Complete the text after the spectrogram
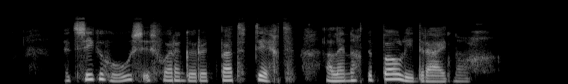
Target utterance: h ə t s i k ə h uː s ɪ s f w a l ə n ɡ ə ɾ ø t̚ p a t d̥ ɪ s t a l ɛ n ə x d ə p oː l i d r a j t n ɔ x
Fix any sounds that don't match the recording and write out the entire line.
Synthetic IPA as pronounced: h ə t s i k ə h uː s ɪ s f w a ɾ ə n ɡ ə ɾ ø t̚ p a t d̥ ɪ x t a l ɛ n ə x d ə p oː l i d r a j t n ɔ x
